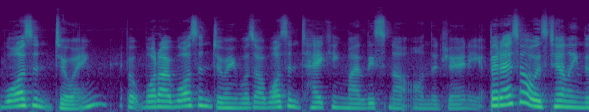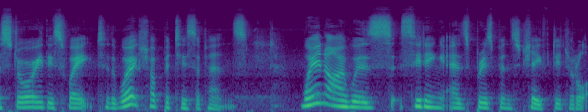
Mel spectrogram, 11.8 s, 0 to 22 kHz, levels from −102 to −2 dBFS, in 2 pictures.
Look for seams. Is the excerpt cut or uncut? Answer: cut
